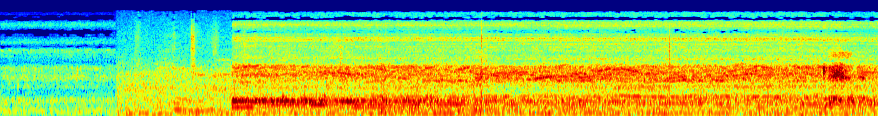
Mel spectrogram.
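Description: Soundtrack of a television drama scene: quiet at first, then from about two seconds in a steady hiss with low, held tones beneath it.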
